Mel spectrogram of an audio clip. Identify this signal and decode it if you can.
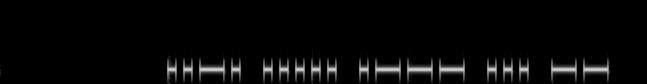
Morse code, heard as a keyed tone, about 15 wpm, 700 Hz. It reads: F5JSM
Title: DXCC-100 Call Signs - 5 Characters - Repeated 3x - 15wpm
